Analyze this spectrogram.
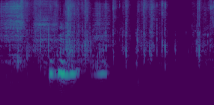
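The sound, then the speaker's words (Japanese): Crinkling and tearing of a packaging bag being opened: a dense, irregular plastic rustle with louder crackling bursts in the middle, easing into lighter scattered crinkles. “とりあえず、袋を開けとくから開けるんだ、これ。ビリビリって言っていいのか、これは。”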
